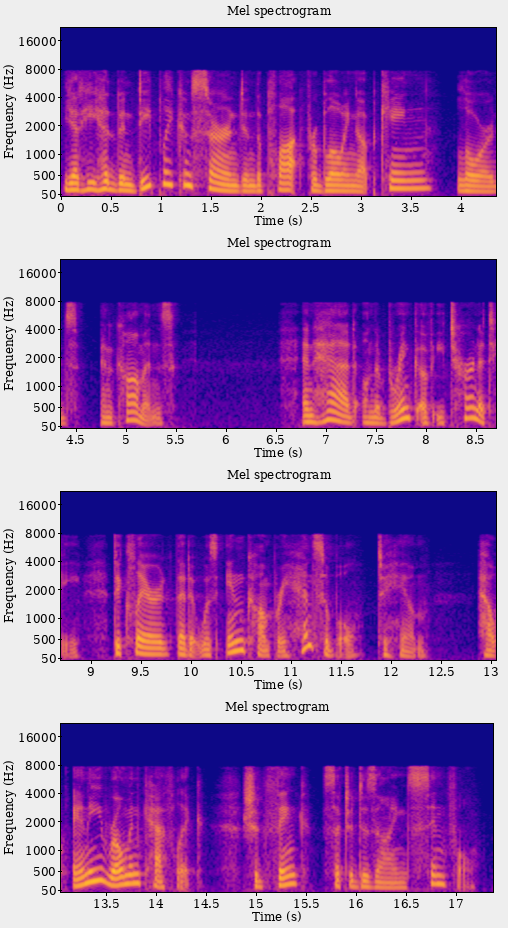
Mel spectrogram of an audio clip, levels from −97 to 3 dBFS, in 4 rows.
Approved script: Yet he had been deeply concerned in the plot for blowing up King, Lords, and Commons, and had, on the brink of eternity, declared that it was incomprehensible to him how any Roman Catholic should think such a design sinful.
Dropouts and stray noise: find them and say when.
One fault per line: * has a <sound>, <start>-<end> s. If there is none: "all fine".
all fine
